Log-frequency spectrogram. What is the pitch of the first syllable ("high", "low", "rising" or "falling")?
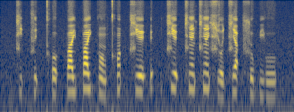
low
